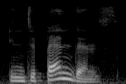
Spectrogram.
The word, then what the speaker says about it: independence: yes it is now listen independence independence how many syllables are there there are four syllables which syllable is stressed the third one now repeat independence independence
